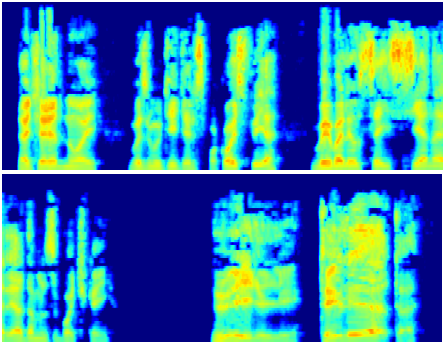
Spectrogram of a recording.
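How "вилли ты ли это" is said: slow, scornful, sneering, mocking snort. A man recognises someone tumbling out of the hay, with a mocking snort. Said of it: "насмешливо фыркнул Гордон".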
